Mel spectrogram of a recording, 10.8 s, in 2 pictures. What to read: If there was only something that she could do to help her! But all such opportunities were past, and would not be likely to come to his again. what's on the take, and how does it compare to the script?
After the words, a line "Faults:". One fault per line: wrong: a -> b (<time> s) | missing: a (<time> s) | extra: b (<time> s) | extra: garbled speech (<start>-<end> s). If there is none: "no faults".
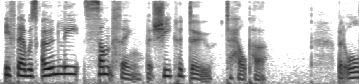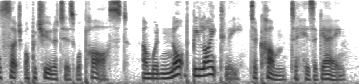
If there was only something that she could do to help her! But all such opportunities were past, and would not be likely to come to his again.
Faults:
no faults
